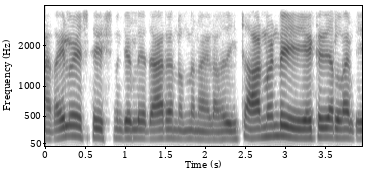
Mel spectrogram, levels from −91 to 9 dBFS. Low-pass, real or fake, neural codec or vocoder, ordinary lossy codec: 3.6 kHz; fake; codec, 16 kHz, 2 kbps, X-Codec, HuBERT features, trained on LibriSpeech; none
